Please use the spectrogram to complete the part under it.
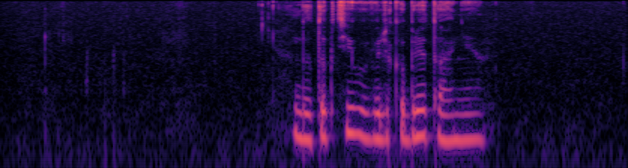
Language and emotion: Russian, neutral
